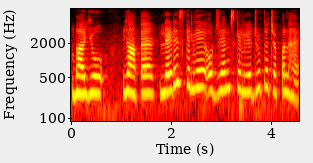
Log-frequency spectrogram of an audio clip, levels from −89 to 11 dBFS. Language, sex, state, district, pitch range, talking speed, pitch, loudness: Hindi, female, Haryana, Rohtak, 270-320 Hz, 170 wpm, 285 Hz, -16 LUFS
